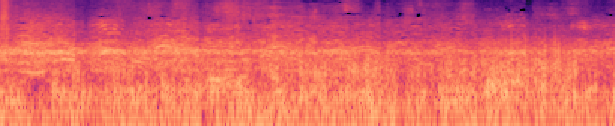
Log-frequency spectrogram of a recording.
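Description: A large flock of snow geese calling, many honks overlapping at once in an unbroken chorus.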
